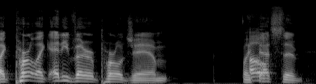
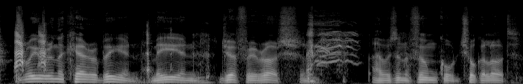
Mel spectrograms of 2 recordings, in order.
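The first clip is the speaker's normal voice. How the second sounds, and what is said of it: Imitates a Jack Sparrow-like voice. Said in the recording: “he sounds like Jack Sparrow from Pirates of the Caribbean ... I speak like I have an accent”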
